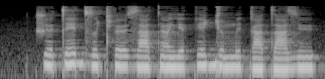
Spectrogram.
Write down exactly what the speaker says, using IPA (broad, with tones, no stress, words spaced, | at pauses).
t͡ʃʏ˨te˦ d͡zʊ˨cʰø˨ za˨tœ̃˨lʲɐ˨ ke˦ɟø˨ mɪ˦˨ ɡa˨ta˨˦zy˦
